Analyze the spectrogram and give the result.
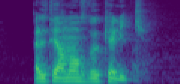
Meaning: apophony, umlaut, ablaut, vowel alternation
- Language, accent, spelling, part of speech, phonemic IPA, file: French, France, alternance vocalique, noun, /al.tɛʁ.nɑ̃s vɔ.ka.lik/, LL-Q150 (fra)-alternance vocalique.wav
